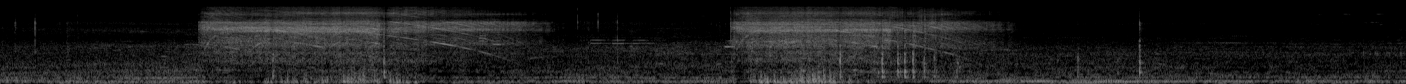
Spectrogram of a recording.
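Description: Cordless drill driving screws into the rim of a homemade wooden blower-fan housing, in two runs of about three seconds each, the motor's whine sliding down in pitch during each run.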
